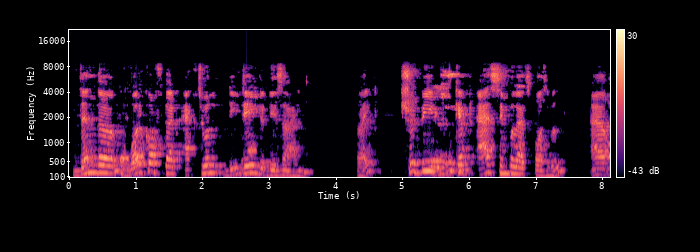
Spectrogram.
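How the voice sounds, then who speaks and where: A man with a fairly high voice lectures a class and keeps asking "right?" as he goes. He often repeats himself and slows down to dictate notes word by word. The sound is dull and lo-fi, and it echoes around the room. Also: warm tone.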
